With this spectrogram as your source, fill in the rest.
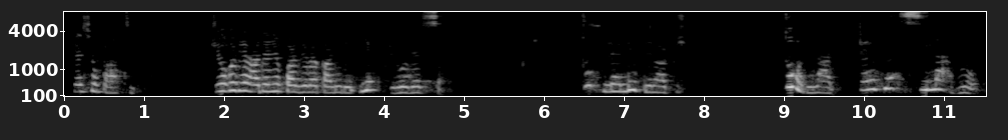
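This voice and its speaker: A woman with an Ivorian French accent, a comedian giving a mock Bible lesson and repeating each point slowly like a teacher. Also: fairly high pitch, mellow, a little hiss or hum.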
